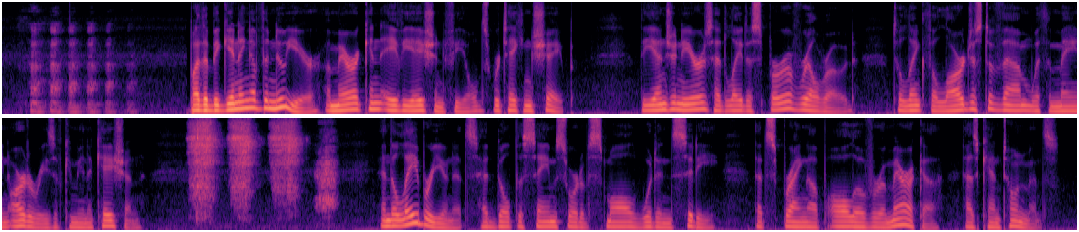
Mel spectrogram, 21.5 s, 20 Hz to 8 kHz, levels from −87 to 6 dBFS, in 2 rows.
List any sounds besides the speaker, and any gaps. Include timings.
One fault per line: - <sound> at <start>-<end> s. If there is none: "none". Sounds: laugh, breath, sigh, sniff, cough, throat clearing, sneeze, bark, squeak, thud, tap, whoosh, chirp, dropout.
- laugh at 0.2-1.4 s
- sniff at 12.6-14.1 s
